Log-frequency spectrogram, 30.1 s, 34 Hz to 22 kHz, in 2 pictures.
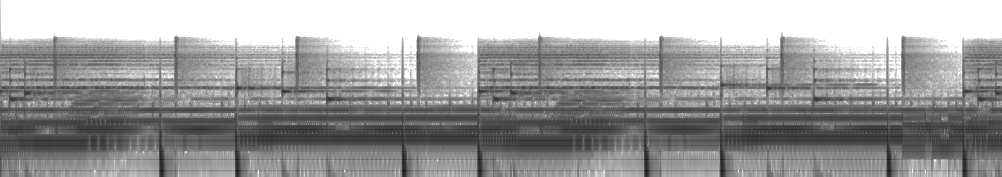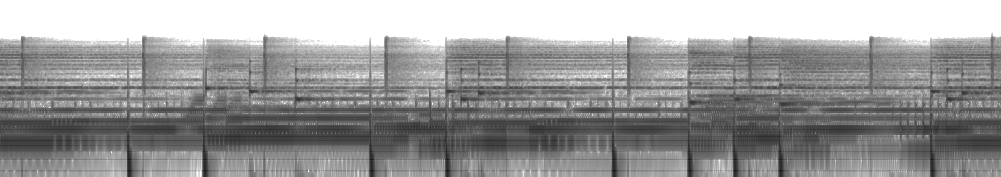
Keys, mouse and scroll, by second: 1.2 click, 4.2 Return, 4.7 scroll down 2, 6.4-6.8 scroll up 2, 8.4 click, 9.5 click, 10.5 click, 11.2 Return, 13.9 click, 14.1 click, 14.8 Return, 15.0 click, 17.7 click, 19.0 middle click, 19.6 click, 19.8 click, 20.2 click, 20.3 click, 21.1 click, 22.7 click, 28.5 click, 29.9 middle click.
